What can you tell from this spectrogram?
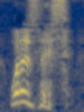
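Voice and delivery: loud, high, startled questions; startled shout. Acted. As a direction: demand it in shock. Startled by talking vultures.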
